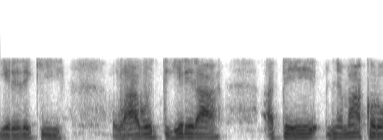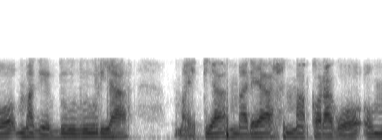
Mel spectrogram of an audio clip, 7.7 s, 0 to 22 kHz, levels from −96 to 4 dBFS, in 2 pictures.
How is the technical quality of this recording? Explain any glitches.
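The quality is limited by low-bitrate telephone coding that runs through the whole recording. From start to finish the speech carries the character of a G.729 codec, and the audible damage points to an 8 kbit/s encoding. Instead of storing the waveform, the codec rebuilds each 10 ms frame from a vocal tract filter, a pitch predictor and a handful of pulses. That rebuilding gives the speech a rough, slightly synthetic buzz, though it stays intelligible. On a spectrogram, energy stops sharply at about 3.8 kHz, leaving an empty band above. The harmonics look smeared and blocky rather than smooth. The waveform looks simplified, with less fine detail.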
